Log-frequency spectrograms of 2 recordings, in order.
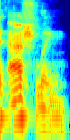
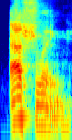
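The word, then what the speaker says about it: Aisling: crime or something because what gets spelled out is not even remotely what how a name or word is pronounced.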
